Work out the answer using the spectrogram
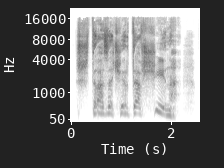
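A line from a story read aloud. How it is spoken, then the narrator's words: Hoarse rasp. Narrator (Russian): прохрипел капитан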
